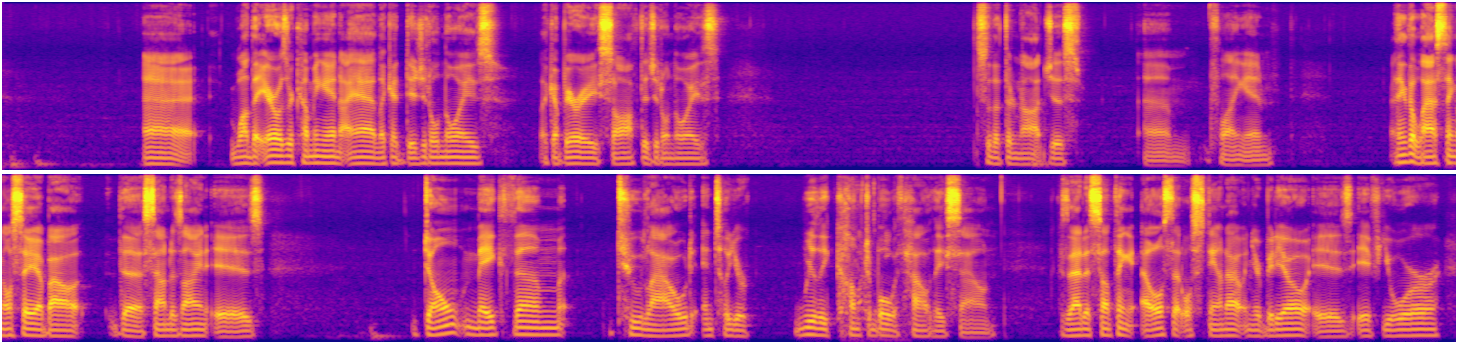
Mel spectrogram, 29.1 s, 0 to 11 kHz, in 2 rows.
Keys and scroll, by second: 6.6-7.8 typing, 14.3 s, 14.9 d, 15.1 d, 22.8 space, 23.1 s, 23.5 space.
